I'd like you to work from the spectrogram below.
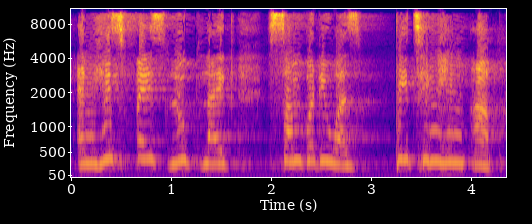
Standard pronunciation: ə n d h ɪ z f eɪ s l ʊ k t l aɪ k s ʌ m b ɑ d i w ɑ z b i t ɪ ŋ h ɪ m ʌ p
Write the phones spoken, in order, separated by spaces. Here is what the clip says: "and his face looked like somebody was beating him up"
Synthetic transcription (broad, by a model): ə n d h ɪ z f eɪ s l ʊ k t l aɪ k s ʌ m b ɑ d i w ɑ z b i t ɪ ŋ h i m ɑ p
